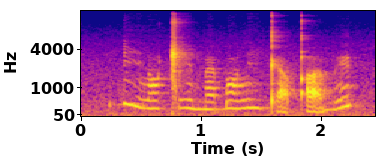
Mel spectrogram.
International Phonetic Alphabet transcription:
ɗ i l ɒ ɡ͡ǁ e m æ ɓ ɒ l i kʼ æ̰ qʼ æ̰ m e

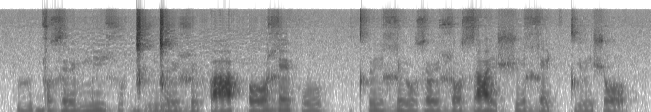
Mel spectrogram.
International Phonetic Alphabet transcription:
ʎ u ɟ o z ɨ y̯ m i ç u ɡ͡ǀ i ŋ͡ǀ ɨ y̯ ɮ ʉ f a | o ɮ e f u | tʰ ɨ i̯ ɮ ɨ u̯ z ɵ y̯ ɮ o z a i̯ ʃ i ɮ e c tʲ u i̯ ʃ o

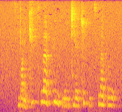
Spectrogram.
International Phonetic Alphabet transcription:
t̪ʰ j ɑ̰˨˩ ŋ t͡ɕ y˥˨ kʰ w ä˥˨ pʰ y˥˨ n k w ə˨˦ n t͡ɕ j ɛ˨˦ t͡s u˥˨ p i˨˦ t̪ʰ w ä˥˨ p ɤ˥˨

